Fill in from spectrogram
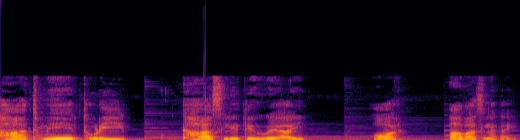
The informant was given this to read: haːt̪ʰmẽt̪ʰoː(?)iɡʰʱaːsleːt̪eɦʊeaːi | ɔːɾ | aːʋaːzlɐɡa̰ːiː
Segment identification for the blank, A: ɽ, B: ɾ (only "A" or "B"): A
